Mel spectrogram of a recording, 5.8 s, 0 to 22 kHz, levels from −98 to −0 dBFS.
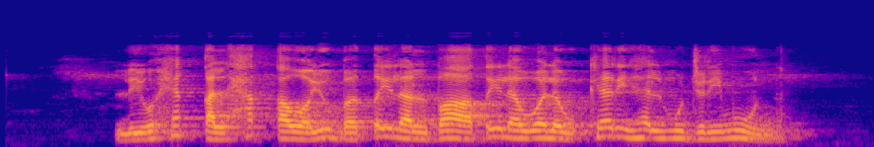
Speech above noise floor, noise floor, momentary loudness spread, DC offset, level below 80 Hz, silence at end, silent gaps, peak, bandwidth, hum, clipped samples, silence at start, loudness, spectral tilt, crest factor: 42 dB; -64 dBFS; 9 LU; under 0.1%; -70 dBFS; 0.6 s; none; -4 dBFS; 7.6 kHz; none; under 0.1%; 0.75 s; -22 LUFS; -5 dB/octave; 20 dB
